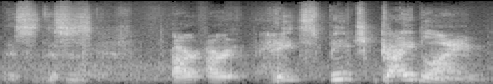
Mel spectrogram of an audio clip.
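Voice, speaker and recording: Male co-host, slow and joking in casual banter over drinks; distant mic, loud background noise. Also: medium pitch, huge pitch swings. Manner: joking, laughs often. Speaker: podcast co-host.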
